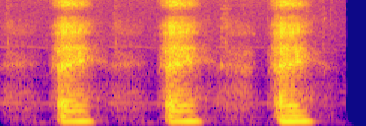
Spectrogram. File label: Vocal Adlib; Loops; Tonal; Ableton Live 12 Lite; Core Library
